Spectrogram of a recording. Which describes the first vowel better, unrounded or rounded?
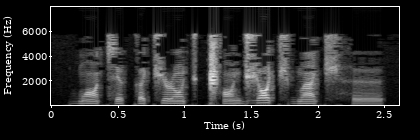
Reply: rounded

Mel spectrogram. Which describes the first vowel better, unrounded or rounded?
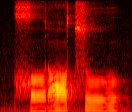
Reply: rounded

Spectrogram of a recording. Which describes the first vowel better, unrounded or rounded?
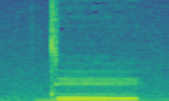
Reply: unrounded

